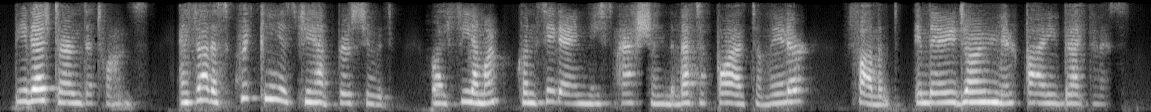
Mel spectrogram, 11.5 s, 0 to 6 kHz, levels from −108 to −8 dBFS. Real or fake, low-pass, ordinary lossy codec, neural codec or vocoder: fake; 5.4 kHz; AAC, 32 kbps; codec, 16 kHz, 0.5 kbps, X-Codec, HuBERT features, trained on general audio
